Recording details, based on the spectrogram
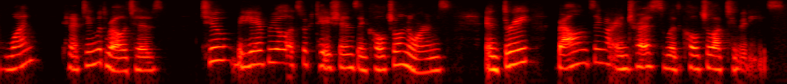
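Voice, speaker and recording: A woman's voice: a little high, gravelly. A teenage young woman with an American accent, co-hosting a youth podcast and reading from a prepared script. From United States.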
